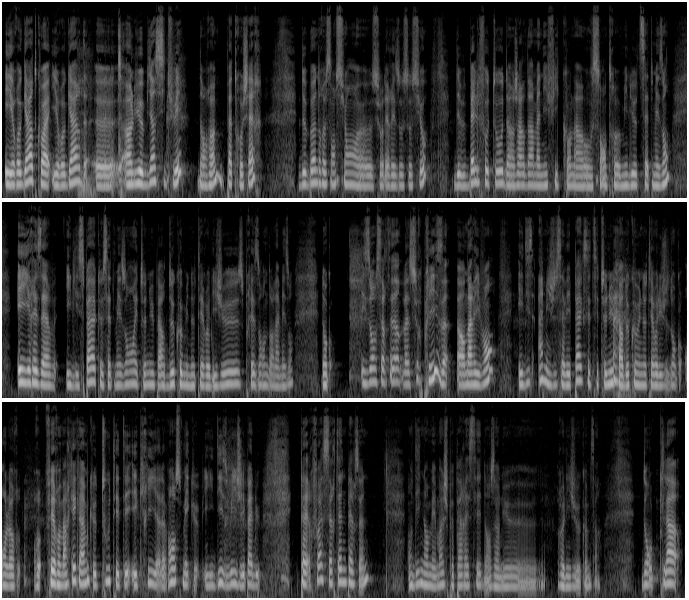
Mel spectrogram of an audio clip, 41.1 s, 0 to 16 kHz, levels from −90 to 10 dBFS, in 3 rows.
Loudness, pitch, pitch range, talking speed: -29 LUFS, 175 Hz, 165-200 Hz, 180 wpm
